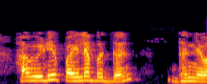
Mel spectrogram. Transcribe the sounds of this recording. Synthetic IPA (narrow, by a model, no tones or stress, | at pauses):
haʋiɽijopəɦiljabəd̪ːəl | d̪ʱənjəʋ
